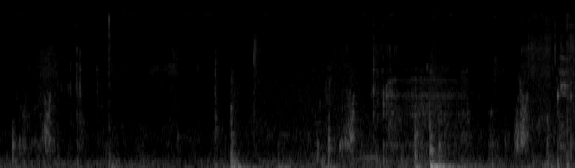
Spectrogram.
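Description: Faint sips and swallows of water drunk through a straw from a plastic bottle, with a few small clicks and a soft low knock about three seconds in, over near silence.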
